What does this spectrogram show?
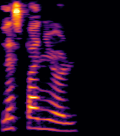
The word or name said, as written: l'espagnol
